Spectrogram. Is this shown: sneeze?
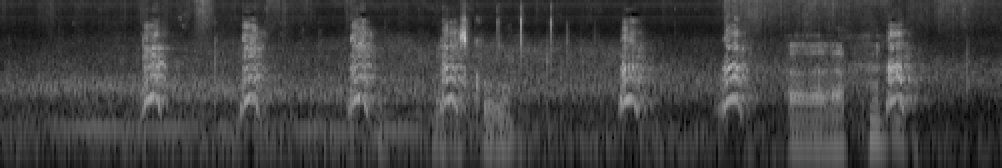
no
